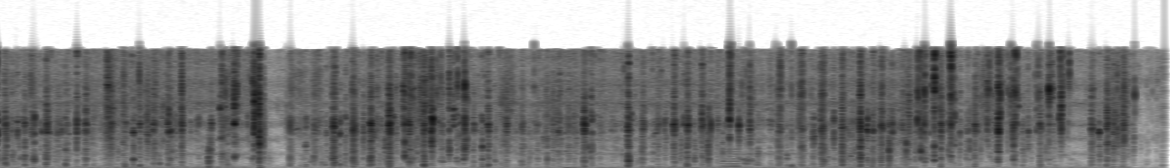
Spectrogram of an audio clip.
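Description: Close-miked eating sounds sped up to three times speed: chewing and mouth smacks with the crackle of hands in foil plates, run together into a dense, fast clatter of clicks.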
